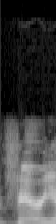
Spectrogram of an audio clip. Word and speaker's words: very: Um, we had the word very a couple times here. Each time you you had said very Okay. Give me a good R here.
